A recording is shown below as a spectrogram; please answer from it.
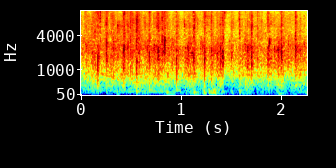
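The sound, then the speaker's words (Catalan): Audience applause at a public event: a dense, even patter of many hands clapping, holding steady throughout. “Molt bé, un aplaudiment, no?”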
